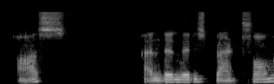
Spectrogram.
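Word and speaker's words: IaaS: call it I AAS we pronounce it as ask and then there is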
